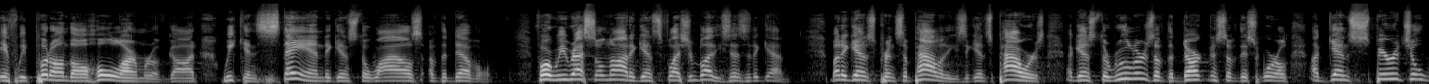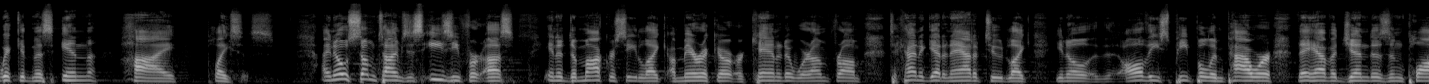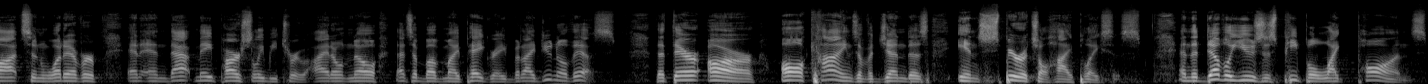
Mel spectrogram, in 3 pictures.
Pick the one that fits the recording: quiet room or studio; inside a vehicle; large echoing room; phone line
large echoing room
